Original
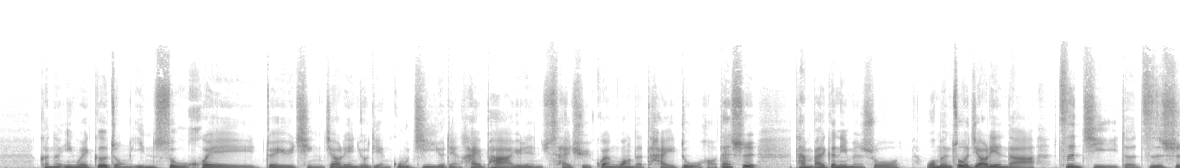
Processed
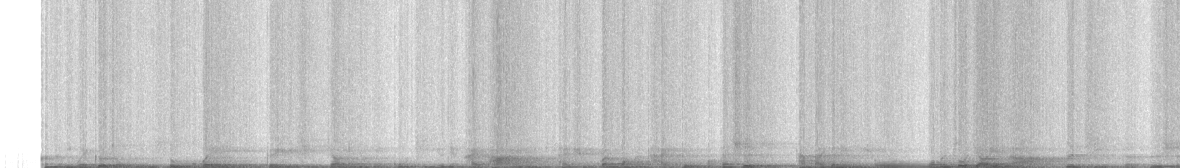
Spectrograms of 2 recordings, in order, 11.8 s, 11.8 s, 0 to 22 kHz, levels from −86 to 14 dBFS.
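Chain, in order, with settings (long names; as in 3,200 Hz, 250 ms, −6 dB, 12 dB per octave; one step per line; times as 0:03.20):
low-pass that shuts in the quiet parts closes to 2,800 Hz, open at −22.5 dBFS
in parallel at +3 dB: brickwall limiter −20.5 dBFS, peak gain reduction 7.5 dB
on the sum: dead-zone distortion −42.5 dBFS
four-comb reverb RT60 2.2 s, combs from 30 ms, DRR 0.5 dB
converter with an unsteady clock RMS 0.067 ms
level −7.5 dB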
